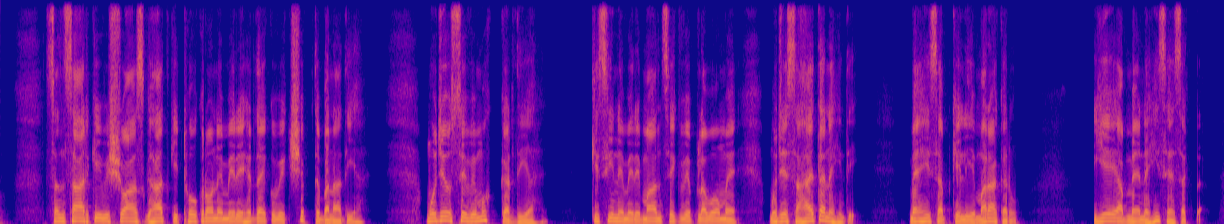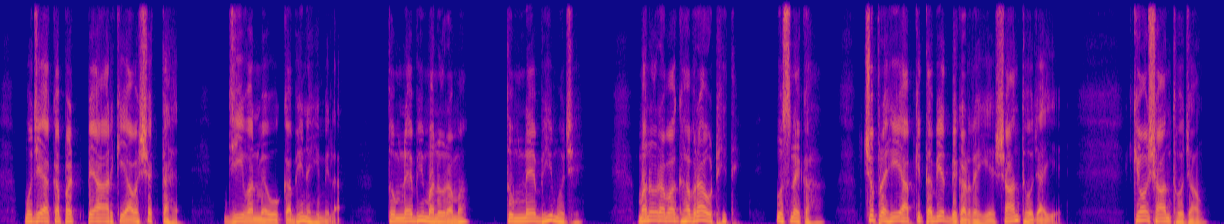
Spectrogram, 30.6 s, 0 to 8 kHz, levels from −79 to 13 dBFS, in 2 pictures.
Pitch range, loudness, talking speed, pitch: 100-125 Hz, -15 LUFS, 155 wpm, 110 Hz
